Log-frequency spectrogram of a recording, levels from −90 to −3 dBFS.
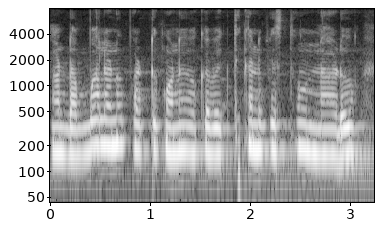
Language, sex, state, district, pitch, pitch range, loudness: Telugu, female, Telangana, Mahabubabad, 170 Hz, 165-180 Hz, -14 LUFS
